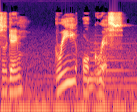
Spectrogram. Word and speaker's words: GRIS: Gree. I think it is pronounced Gree.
